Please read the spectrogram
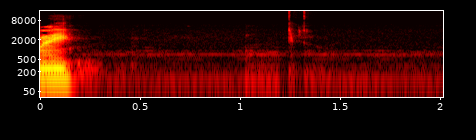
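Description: A single quick double click of a computer mouse button about a second in, over a faint steady hum.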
